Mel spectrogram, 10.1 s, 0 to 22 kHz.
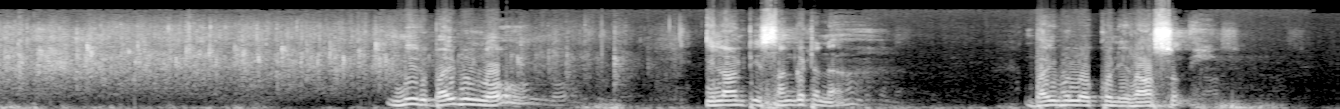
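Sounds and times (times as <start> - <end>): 
audience at a sermon clapping hands in applause: 0.0 - 5.2
speech: 2.9 - 4.2, 5.4 - 6.6, 7.7 - 9.2.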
